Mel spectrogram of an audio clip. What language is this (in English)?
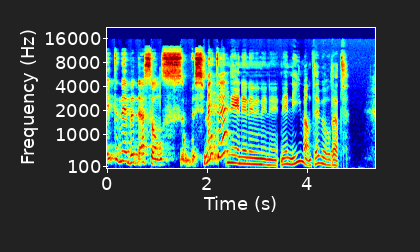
Dutch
